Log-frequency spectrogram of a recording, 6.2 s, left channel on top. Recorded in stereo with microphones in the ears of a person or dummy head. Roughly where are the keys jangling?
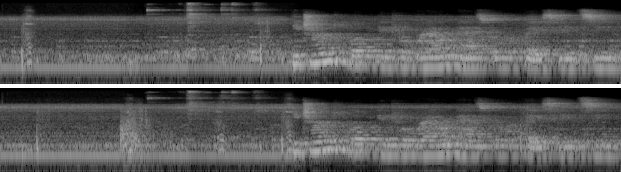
Left.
